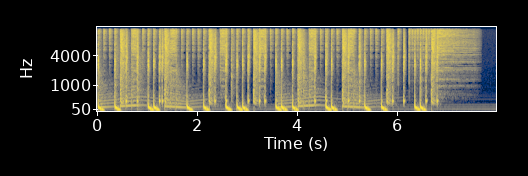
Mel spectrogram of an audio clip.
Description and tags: NuskBr 135 bpm
created from my emx-1.
emx-1, loop, 135bpm, hardware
